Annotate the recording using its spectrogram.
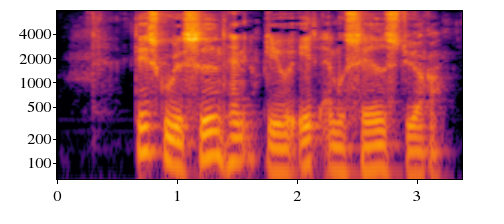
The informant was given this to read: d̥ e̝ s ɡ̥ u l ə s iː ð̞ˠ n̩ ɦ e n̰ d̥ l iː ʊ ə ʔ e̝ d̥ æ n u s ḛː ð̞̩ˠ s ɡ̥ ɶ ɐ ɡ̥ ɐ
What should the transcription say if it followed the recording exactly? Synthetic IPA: d̥ e̝ s ɡ̥ u l ə s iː ð̞ˠ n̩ ɦ e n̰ b̥ l iː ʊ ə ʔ e̝ d̥ æ m u s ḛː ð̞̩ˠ s d̥ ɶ ɐ ɡ̥ ɐ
